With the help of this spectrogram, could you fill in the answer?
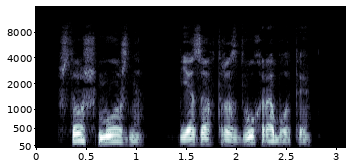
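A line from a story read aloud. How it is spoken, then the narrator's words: Plain. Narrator (Russian): сказал Андреев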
